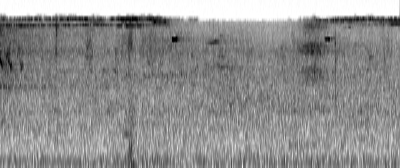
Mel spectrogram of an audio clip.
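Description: Steady city traffic ambience: a continuous low rumble of road vehicles, with a brief louder swell about a second in.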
